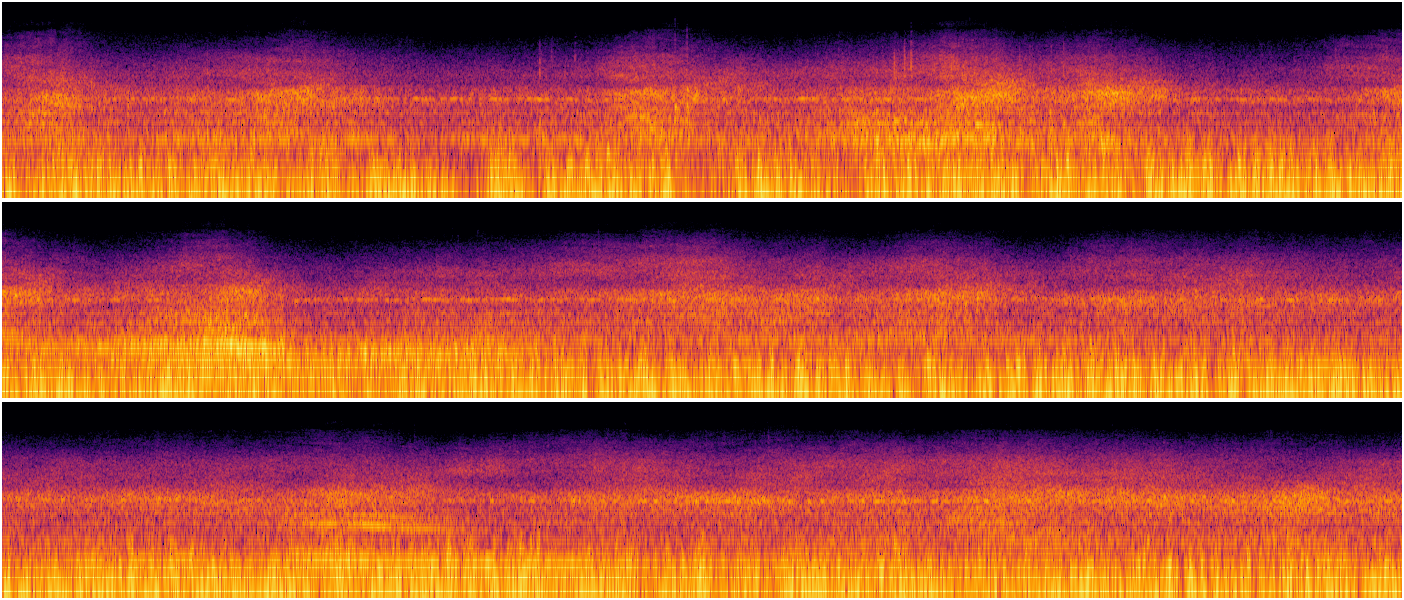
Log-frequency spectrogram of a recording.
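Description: Wind buffeting the microphone of a moving bike, over the rush of traffic on the freeway alongside, with a thin steady whine underneath.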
